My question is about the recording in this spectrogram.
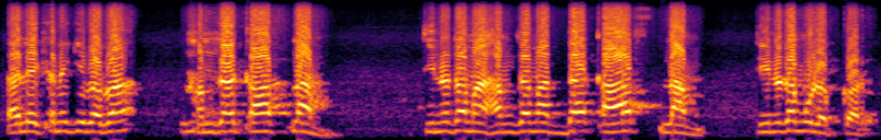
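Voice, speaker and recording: A man's voice: high voice, steady tone, moderate pace, crowd noise, low-quality recording. A man teaching an Arabic grammar class in Bengali, drilling his students with constant repeated questions. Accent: Bangladeshi Bengali. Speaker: madrasa teacher.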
